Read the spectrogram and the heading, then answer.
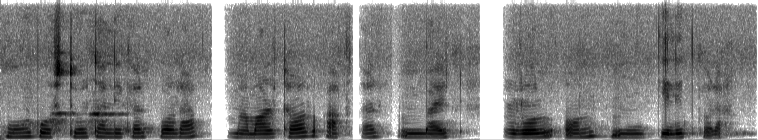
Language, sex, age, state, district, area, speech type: Assamese, female, 18-30, Assam, Darrang, rural, read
